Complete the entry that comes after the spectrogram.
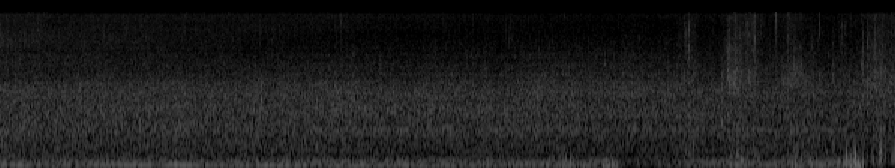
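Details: A steady low rumble of wind and a droning engine-like hum fills the recording, with no animal calls standing out.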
